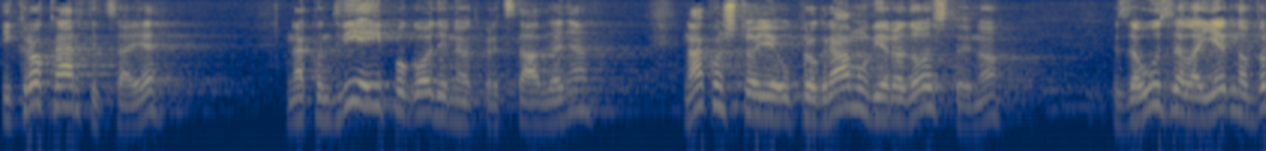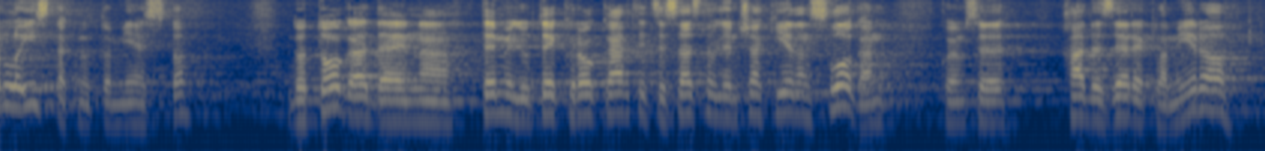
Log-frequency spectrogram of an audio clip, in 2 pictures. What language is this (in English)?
Croatian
